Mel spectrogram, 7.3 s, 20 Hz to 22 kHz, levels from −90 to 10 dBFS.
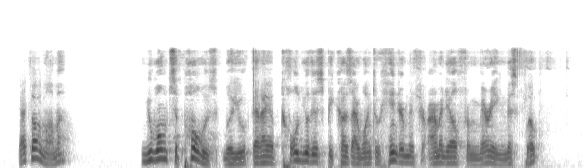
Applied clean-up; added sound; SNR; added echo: neural mask model DeepFilterNet 3.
